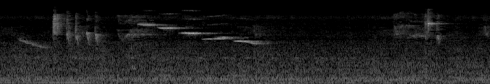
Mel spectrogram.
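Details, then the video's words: Olive-backed sunbird song with cililin phrases: a short stepped run of thin, high whistles descending in pitch, followed by a single sharp chip after a pause. "Konin isian cililin"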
